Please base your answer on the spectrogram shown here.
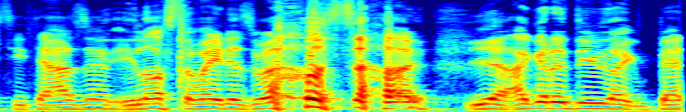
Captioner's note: laughing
